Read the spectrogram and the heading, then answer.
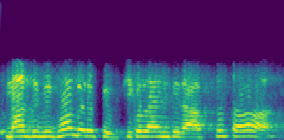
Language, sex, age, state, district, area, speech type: Nepali, female, 18-30, West Bengal, Darjeeling, rural, conversation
